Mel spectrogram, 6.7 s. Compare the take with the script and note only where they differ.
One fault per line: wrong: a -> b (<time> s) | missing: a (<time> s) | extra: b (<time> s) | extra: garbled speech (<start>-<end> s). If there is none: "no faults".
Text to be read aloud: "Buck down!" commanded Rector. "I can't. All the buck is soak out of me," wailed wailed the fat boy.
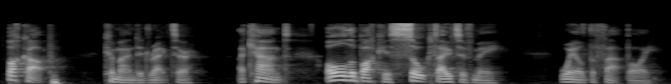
wrong: down -> up (0.3 s)
wrong: soak -> soaked (4.0 s)
missing: wailed (5.9 s)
